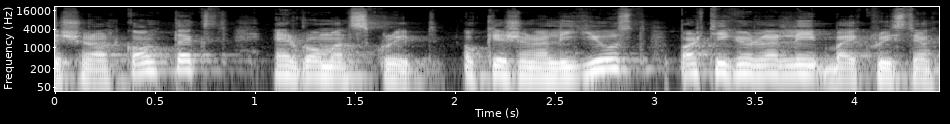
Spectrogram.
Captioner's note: Latin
